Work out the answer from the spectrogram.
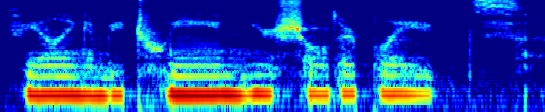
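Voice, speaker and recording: Slow, breathy whispering woman. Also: mid-range voice, monotone. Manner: gentle, soothing, instructing softly with pauses. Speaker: massage therapist and meditation guide, host. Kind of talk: whispered ASMR guided meditation.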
